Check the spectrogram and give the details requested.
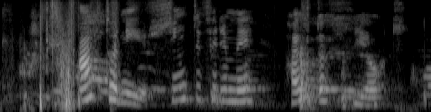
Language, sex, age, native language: Icelandic, male, 18-19, Polish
